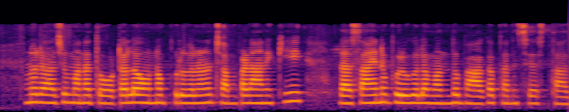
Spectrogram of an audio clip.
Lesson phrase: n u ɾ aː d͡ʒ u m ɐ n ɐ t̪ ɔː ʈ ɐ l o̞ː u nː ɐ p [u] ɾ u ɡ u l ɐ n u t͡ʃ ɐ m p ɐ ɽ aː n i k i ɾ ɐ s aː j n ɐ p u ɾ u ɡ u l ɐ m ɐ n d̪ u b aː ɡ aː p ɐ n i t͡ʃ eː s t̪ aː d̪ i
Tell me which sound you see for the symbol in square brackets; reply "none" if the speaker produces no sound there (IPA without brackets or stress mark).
u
